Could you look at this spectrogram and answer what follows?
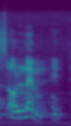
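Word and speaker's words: צלם: 성경에서 히브리어로 형상이라는 썰렘, 꼭 발음이 설렘 같죠.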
